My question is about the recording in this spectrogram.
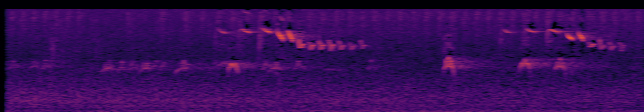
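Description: Birds calling and singing over a steady outdoor background noise. Short chirps come throughout, and a high song phrase falls in pitch into a quick run of repeated notes, once about two and a half seconds in and again near the end.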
